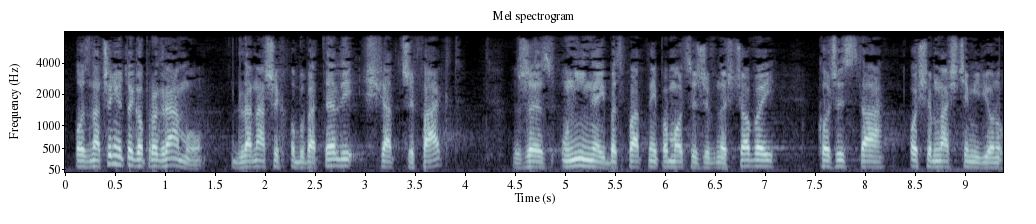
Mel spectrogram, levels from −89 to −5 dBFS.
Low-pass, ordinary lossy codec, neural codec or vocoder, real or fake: 7.2 kHz; none; none; real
